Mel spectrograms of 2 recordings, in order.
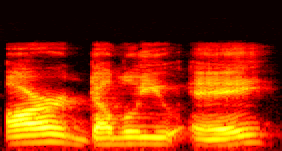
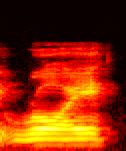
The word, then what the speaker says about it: Roy: this way if you spell it if you pronounce it RWA you'll probably do really well if you say Roy I'll endure it oh I see I'll endure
